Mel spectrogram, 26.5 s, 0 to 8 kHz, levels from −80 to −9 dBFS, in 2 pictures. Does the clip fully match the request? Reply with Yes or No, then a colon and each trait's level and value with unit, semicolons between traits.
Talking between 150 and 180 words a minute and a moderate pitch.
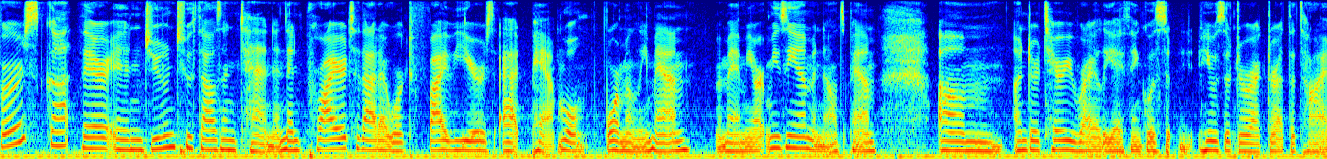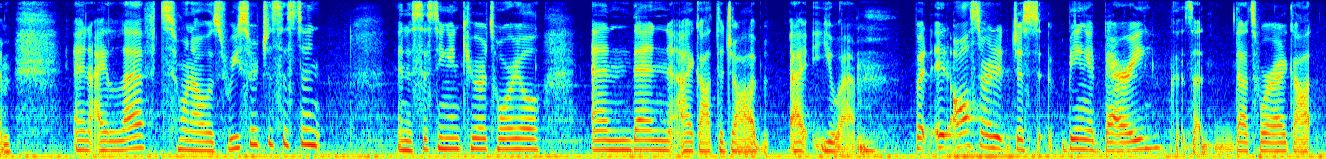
Yes: average, 170 wpm; medium, 175 Hz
